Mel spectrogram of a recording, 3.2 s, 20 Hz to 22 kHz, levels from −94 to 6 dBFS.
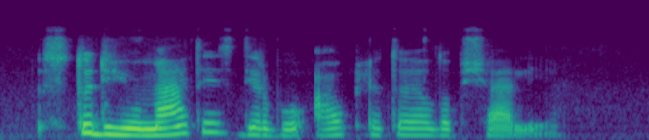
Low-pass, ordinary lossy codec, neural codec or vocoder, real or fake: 7.2 kHz; Opus, 24 kbps; none; real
